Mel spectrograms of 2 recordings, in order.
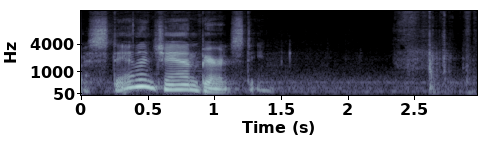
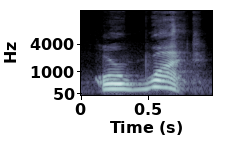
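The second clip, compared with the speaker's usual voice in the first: loud, higher mocking challenge; sneer; 8 semitones higher, 9 dB louder than usual. Bully taunting the brother, loud sneer. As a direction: sneer the dare back at him. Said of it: "sneered Too Tall".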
